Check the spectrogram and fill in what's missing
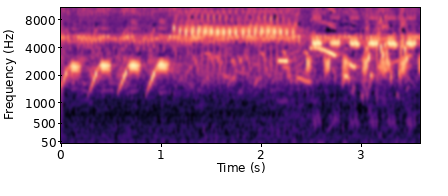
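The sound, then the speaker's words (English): A bunting, descending and flying back to earth, sings a rapid, varied song: three rising whistled notes, then a fast buzzy trill, ending in jumbled chirping phrases. Clear, with no voices. “Flying back to earth, the bunting belts out a complex series of trills, whistles, and buzzy phrases.”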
